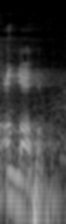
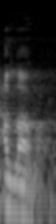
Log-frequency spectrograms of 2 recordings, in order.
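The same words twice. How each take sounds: First: It is said with more energy and excitement. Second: It is said weakly, as if blown by wind.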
